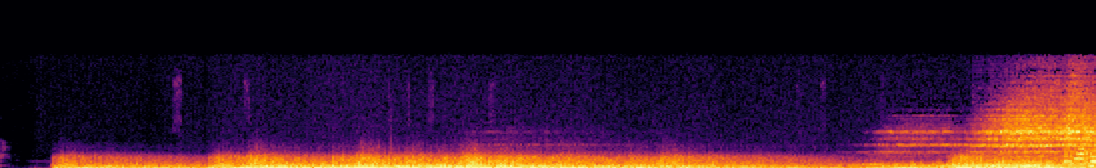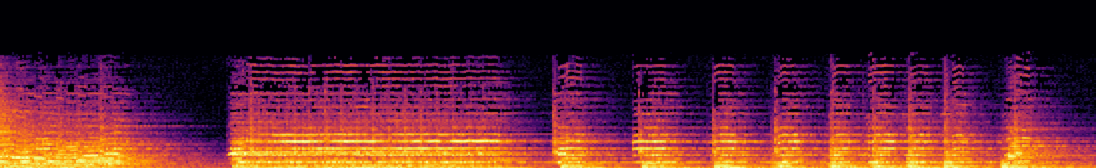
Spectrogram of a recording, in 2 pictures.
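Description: Cannons fire during the siege of a walled city. A long, rumbling roar swells and then gives way to many sharp booming blasts in quick succession, loud throughout.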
